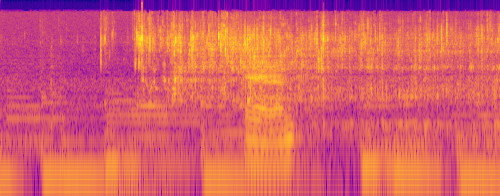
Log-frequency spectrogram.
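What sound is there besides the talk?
water being poured into an Instant Pot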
